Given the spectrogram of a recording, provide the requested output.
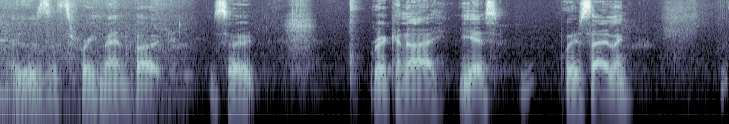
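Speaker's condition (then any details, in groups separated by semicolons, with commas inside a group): Multiple sclerosis; diagnosed about 13 years ago, progressive, fatigue, unsteady walking; slurred like drunk as day progresses with fatigue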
